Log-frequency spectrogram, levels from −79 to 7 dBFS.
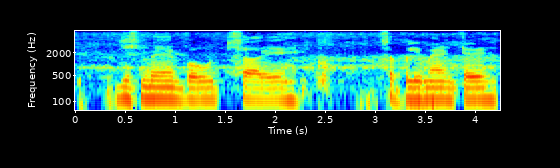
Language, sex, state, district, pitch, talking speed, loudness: Hindi, male, Haryana, Charkhi Dadri, 115 Hz, 70 wpm, -15 LUFS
